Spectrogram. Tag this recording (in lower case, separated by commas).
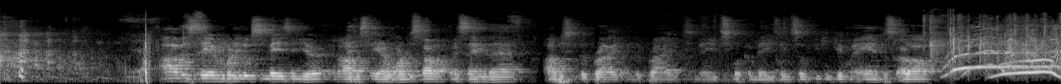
narration, speech, man speaking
